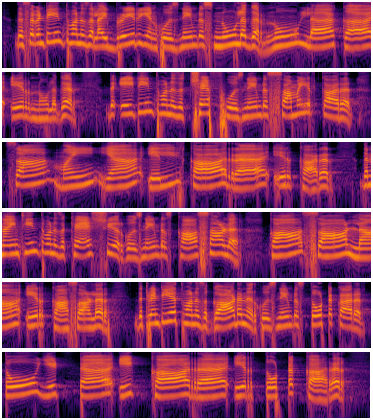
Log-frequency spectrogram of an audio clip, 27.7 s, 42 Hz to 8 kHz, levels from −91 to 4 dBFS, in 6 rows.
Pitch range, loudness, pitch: 235-290 Hz, -18 LUFS, 255 Hz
